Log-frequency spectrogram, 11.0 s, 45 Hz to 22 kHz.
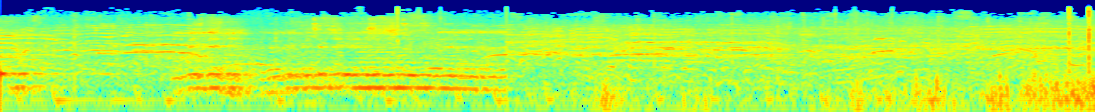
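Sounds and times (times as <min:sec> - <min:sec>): indistinct chatter: 0:00.0 - 0:10.9.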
